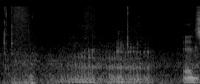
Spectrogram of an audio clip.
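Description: Quiet handling sounds in a straw-bedded sheep pen as a rectal thermometer is drawn out of a ewe, with a faint low call from a sheep; a man starts to speak near the end.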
